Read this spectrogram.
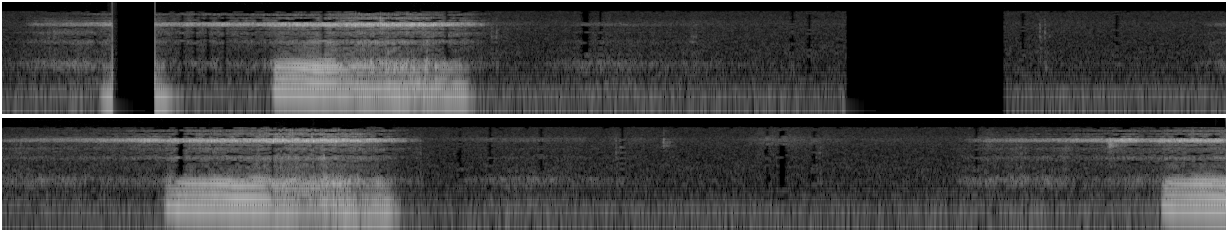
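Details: Middle-aged man's loud snoring during sleep: grating snores with a rising rattling tone, roughly every five to six seconds, over a steady background hum.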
